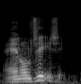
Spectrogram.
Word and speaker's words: analgesic: Analgesic.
